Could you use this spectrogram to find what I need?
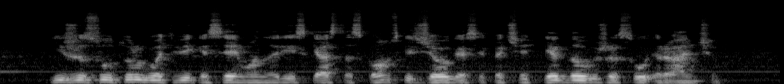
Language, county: Lithuanian, Utena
